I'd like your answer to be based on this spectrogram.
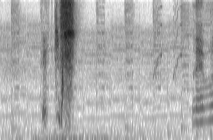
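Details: A single sharp, hissing sneeze during a live stream over background music, followed by brief apologetic speech; sneeze.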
